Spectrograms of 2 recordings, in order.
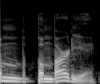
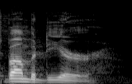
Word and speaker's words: Bombardier: It looks like a lot like a Bombardier. But the... – The deposit's going to be $16,000 a piece. – It's Bombardier. – Bombardier. So Sorry, sir. It's Bombardier.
